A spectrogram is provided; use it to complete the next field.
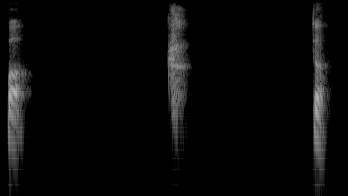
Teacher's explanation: They do not have a schwa on the end.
